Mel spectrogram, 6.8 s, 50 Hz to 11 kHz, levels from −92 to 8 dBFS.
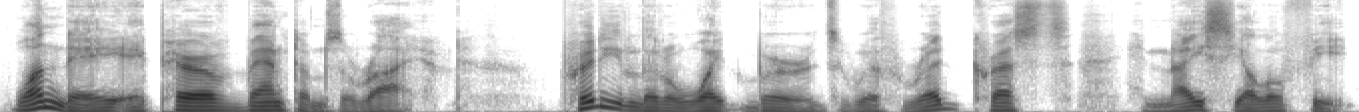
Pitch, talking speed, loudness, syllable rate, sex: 105 Hz, 150 wpm, -20 LUFS, 4.7 syllables/s, male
